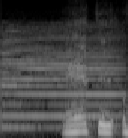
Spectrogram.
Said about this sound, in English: Holy shit. Anthony Davis is now a Laker official. Holy shit. Hit the air horn. Hit the air horn.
